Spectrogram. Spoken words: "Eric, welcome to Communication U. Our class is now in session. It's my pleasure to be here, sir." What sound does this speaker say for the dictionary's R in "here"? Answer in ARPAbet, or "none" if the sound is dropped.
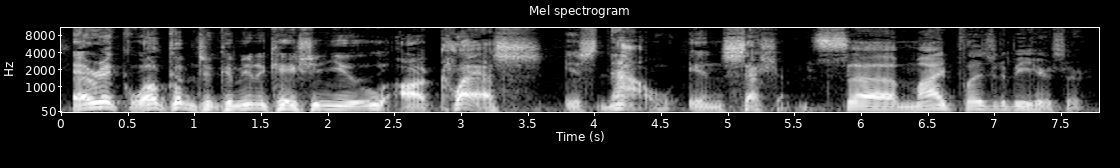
R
